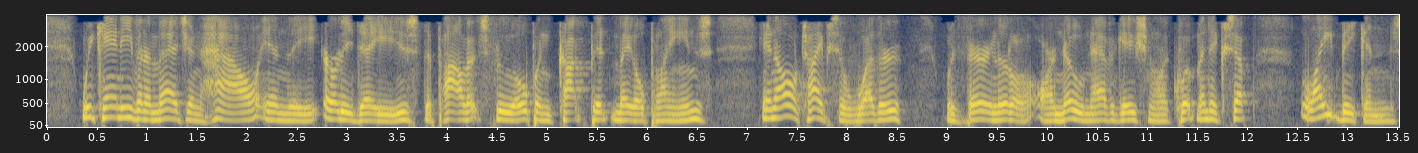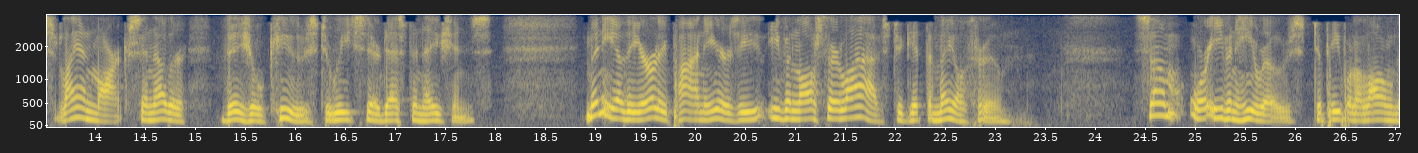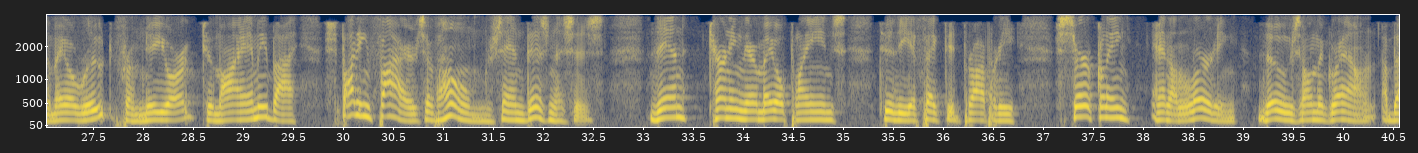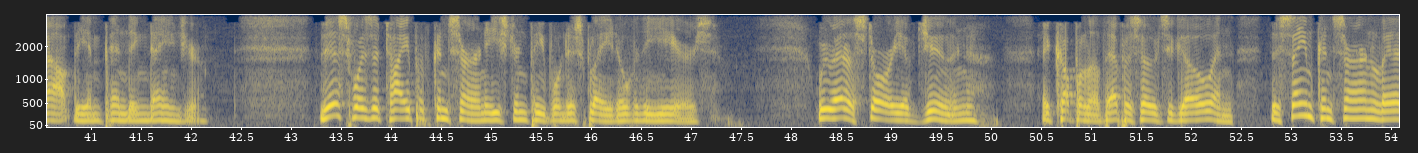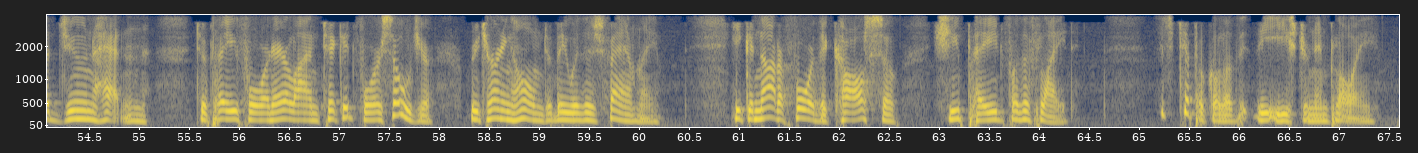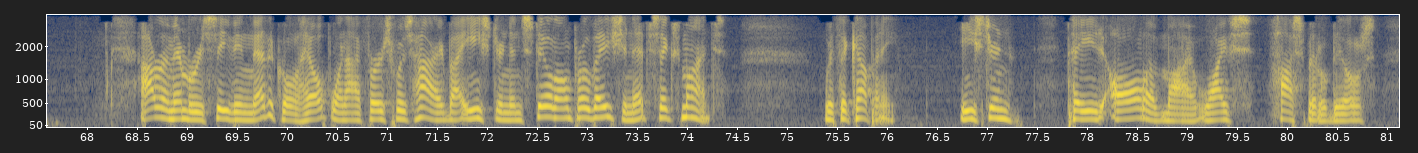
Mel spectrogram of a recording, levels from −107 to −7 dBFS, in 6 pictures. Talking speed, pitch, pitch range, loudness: 140 wpm, 160 Hz, 145-180 Hz, -18 LUFS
